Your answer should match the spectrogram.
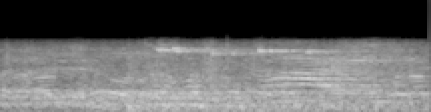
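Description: Basketball bouncing on an indoor court during play, with a couple of short high squeaks about a second in, over the voices of players and spectators.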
